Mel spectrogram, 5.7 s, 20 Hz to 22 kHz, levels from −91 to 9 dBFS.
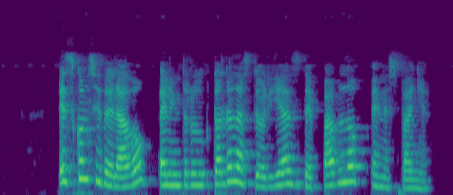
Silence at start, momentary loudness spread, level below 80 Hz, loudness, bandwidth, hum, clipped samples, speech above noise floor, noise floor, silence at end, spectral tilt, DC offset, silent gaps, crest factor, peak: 0.75 s; 9 LU; -56 dBFS; -21 LUFS; 7.4 kHz; none; under 0.1%; 54 dB; -74 dBFS; 0.3 s; -5 dB/octave; under 0.1%; none; 18 dB; -4 dBFS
